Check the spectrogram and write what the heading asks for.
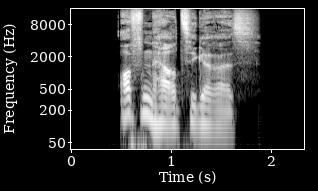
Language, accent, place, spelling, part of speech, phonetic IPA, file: German, Germany, Berlin, offenherzigeres, adjective, [ˈɔfn̩ˌhɛʁt͡sɪɡəʁəs], De-offenherzigeres.ogg
- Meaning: strong/mixed nominative/accusative neuter singular comparative degree of offenherzig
